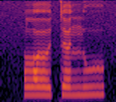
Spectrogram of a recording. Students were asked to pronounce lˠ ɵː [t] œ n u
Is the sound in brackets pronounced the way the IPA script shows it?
yes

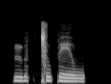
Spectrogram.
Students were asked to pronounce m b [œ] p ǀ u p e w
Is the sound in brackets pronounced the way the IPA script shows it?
yes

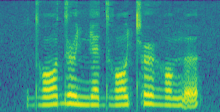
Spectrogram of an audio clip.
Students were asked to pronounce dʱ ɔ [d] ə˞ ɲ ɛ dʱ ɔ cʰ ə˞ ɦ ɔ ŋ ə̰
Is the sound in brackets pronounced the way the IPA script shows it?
yes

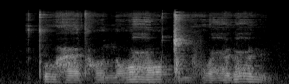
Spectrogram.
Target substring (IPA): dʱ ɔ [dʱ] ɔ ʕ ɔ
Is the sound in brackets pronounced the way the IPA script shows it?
no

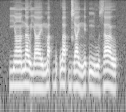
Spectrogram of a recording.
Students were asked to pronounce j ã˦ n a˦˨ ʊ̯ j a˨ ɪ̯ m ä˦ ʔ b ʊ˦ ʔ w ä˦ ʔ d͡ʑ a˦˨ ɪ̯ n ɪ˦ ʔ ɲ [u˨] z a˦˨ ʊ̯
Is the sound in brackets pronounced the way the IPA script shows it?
yes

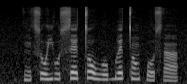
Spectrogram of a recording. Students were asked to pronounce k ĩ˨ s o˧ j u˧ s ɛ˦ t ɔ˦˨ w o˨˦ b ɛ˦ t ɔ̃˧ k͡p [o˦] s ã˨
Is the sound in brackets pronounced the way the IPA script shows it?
no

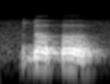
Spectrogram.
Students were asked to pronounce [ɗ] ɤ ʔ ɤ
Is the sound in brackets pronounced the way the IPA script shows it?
yes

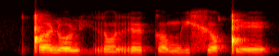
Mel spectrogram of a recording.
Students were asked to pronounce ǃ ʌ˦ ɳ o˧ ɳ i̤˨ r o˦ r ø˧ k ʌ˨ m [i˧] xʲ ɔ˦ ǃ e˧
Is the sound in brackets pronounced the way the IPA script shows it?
yes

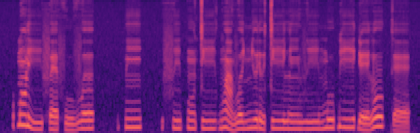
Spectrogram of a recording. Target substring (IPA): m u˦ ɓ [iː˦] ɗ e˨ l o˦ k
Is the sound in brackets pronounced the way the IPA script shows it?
yes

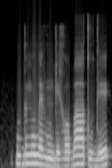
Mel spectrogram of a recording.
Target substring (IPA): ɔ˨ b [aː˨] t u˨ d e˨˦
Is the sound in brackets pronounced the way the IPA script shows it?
no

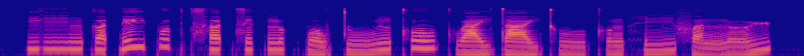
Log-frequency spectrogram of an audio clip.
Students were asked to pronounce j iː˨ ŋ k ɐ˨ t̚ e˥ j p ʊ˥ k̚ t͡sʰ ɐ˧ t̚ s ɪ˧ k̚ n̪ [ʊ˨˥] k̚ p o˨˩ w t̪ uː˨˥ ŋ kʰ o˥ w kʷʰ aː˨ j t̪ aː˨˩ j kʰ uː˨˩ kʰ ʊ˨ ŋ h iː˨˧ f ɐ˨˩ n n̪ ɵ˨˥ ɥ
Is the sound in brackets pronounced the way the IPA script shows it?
no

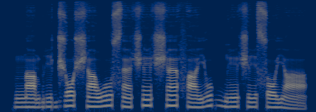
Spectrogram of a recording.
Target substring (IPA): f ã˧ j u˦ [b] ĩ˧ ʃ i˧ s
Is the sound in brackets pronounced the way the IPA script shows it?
no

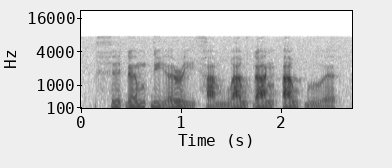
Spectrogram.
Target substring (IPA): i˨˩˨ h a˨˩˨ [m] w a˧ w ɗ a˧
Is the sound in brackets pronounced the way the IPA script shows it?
yes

